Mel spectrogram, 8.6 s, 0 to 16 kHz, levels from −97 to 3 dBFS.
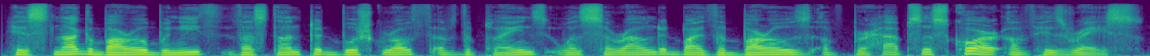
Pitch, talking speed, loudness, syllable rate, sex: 130 Hz, 160 wpm, -18 LUFS, 3.7 syllables/s, male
